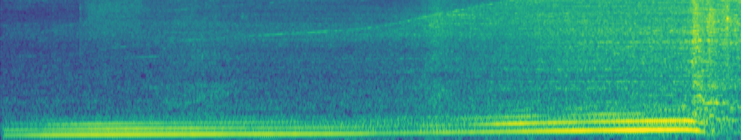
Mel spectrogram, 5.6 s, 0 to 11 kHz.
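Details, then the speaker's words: Ford FG XR50 ute with turbo Barra, not yet fully tuned and with boost creep issues, accelerating out of a roundabout: strong pull with a high clean turbo whistle rising with revs, sharp drop off throttle; healthy spool. "the turbo sounds mint like I'll give you guys a little bit of a stub coming out of this roundabout right here sounds good the whistle is so intense I I love it"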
